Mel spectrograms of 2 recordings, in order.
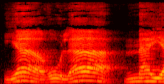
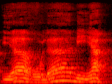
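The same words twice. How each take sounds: First: "غلامي" stretched as ghulaamaya; very slowly say "غلامي" as ghu-laa-MA-ya; drawn-out "غلامي" with a before the voweled ya; kasra turned fatha. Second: "غلامية" said ghulaamiya, ending in -ya; slow "غلامية" with i before the voweled ya; ya with fatha. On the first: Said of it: "بقلب الكسرة التي كانت". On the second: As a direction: slowly spell out "غلامية" as ghu-laa-MI-ya. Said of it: "بإثبات الياء وفتحها". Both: Shown as a demonstration.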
